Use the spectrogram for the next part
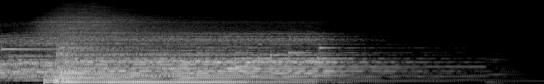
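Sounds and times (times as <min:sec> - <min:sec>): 
item fanfare: 0:00.1 - 0:04.2.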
